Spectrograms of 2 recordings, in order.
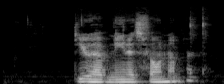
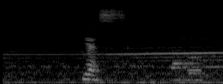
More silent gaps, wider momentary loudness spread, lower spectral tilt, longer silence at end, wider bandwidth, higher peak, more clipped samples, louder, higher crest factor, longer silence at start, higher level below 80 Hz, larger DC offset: neither; second, 14 LU vs 17 LU; about the same, -4.5 dB/octave vs -4 dB/octave; first, 0.2 s vs 0 s; second, 12 kHz vs 16.5 kHz; first, -2 dBFS vs -22 dBFS; neither; first, -20 LUFS vs -43 LUFS; about the same, 20 dB vs 22 dB; first, 0.75 s vs 0.05 s; first, -54 dBFS vs -68 dBFS; neither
